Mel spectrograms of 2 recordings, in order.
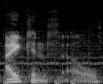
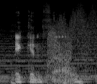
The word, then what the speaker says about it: Ikenfell: I would have pronounced it Iikenfell, but according to to some of the song lyrics seems that it's uh Ikenfell.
